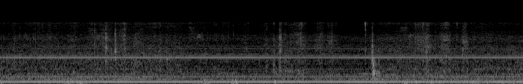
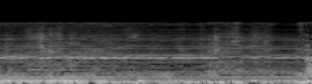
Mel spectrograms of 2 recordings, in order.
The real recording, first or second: first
